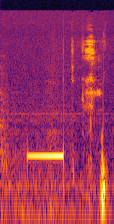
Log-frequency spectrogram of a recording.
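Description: A telephone ringing tone heard while placing a call: one steady, mid-pitched beep holding for under a second at an even level, then a short quiet gap with faint clicks.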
